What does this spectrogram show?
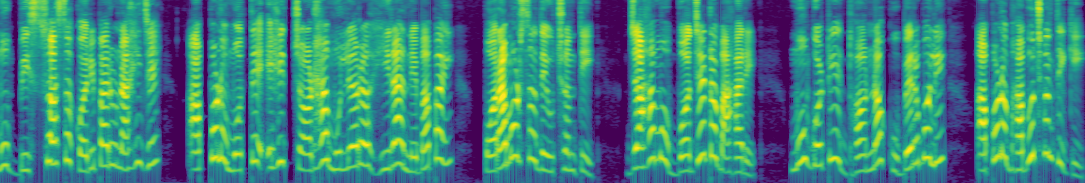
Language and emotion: Odia, angry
